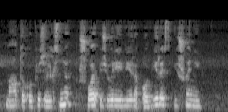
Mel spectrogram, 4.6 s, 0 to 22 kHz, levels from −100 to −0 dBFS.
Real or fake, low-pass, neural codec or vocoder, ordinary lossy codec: real; 19.8 kHz; none; MP3, 48 kbps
